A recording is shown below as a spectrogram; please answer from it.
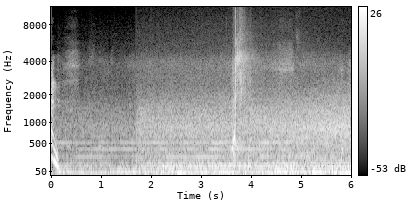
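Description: An iron club strikes a golf ball once, a single sharp click about three and a half seconds in, over wind noise on the microphone.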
